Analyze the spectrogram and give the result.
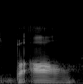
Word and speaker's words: Baal: I've always called him Baal, but the proper pronunciation is Baal.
